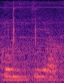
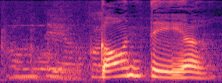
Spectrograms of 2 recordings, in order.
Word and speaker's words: कौन्तेय: मात्रा वर्षास तो कुंतिया। एस के ऊपर इश आता है, स्पर्शास्तु नहीं है, स्पर्शास्तु। श स्पर्शास्तु, कुंतेय नहीं है, आओ कौन्तेय।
